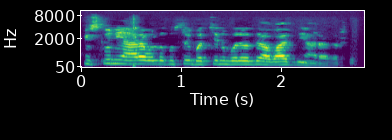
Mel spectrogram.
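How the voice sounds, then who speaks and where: A man's voice: high-pitched, expressive, very fast, muffled recording. A man teaching a math class online, calling his students "beta" and mixing English math terms into his explanations.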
